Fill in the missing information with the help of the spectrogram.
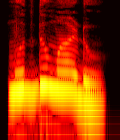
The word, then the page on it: ಮುದ್ದುಮಾಡು: muddu māḍu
